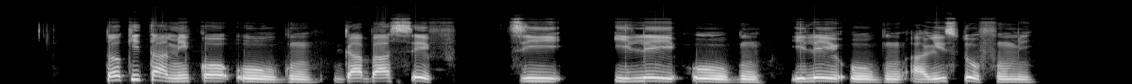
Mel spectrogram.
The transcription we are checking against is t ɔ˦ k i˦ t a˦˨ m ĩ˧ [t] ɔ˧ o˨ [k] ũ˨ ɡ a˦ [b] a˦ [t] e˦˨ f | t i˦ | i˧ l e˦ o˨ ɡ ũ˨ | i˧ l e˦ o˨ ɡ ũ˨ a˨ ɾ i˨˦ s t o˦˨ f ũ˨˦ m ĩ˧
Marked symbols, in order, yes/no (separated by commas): no, no, yes, no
